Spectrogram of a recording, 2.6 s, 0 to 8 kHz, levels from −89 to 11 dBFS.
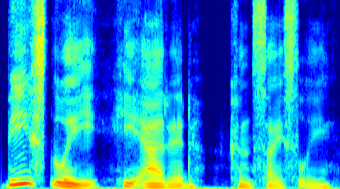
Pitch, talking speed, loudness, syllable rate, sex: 130 Hz, 95 wpm, -17 LUFS, 4.1 syllables/s, male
